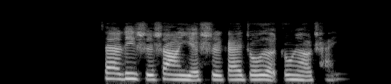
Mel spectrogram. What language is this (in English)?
Chinese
